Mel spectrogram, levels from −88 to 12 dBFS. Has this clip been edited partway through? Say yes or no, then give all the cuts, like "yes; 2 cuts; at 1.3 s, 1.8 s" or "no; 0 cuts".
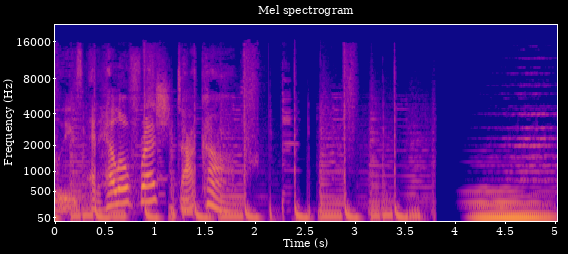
yes; 1 cut; at 3.8 s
